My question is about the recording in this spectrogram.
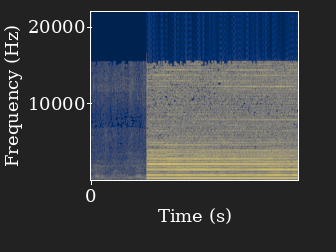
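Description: Loud, steady air-horn blast from an Indian Railways EMU-type inspection car, starting about a second in and held for about three and a half seconds as a chord of two main tones. Voices are heard on the platform before it.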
